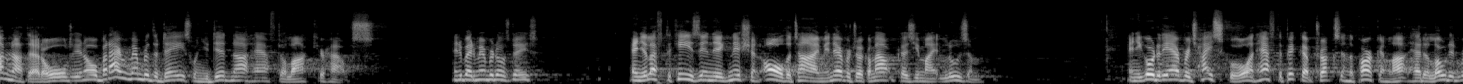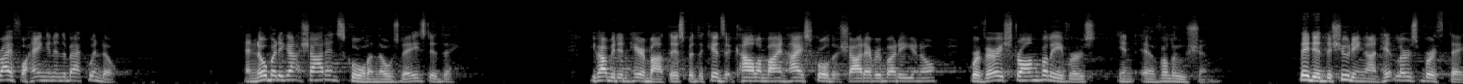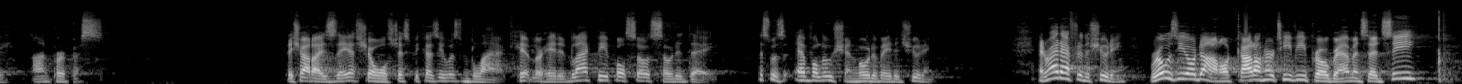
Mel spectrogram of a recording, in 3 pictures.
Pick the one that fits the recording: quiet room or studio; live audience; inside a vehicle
live audience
